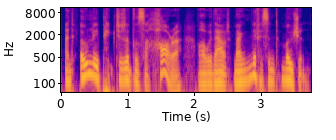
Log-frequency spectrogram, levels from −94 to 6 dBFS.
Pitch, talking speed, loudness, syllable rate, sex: 115 Hz, 160 wpm, -19 LUFS, 6.3 syllables/s, male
